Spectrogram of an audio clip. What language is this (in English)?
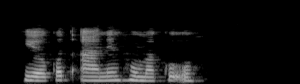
Yaqui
